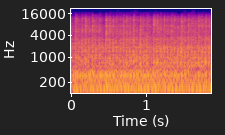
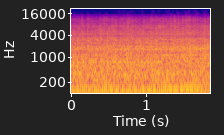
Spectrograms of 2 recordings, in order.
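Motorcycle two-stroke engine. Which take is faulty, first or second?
second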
